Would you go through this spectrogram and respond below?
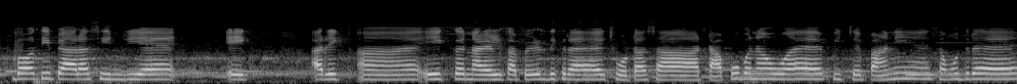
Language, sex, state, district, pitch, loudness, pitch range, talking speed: Hindi, female, Maharashtra, Sindhudurg, 240 Hz, -21 LUFS, 225-250 Hz, 140 wpm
